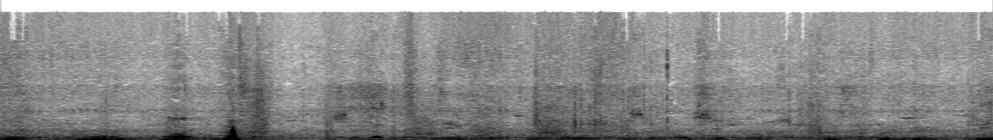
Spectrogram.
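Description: Honeybees buzz steadily at a hive being transferred to another hive, a close, continuous droning hum with a single sharp click early on.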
